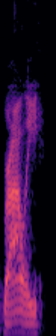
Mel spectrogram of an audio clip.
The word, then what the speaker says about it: Raleigh: So we I've always pronounced it rally. – Oh, like a rally? – Yeah, like a rally.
